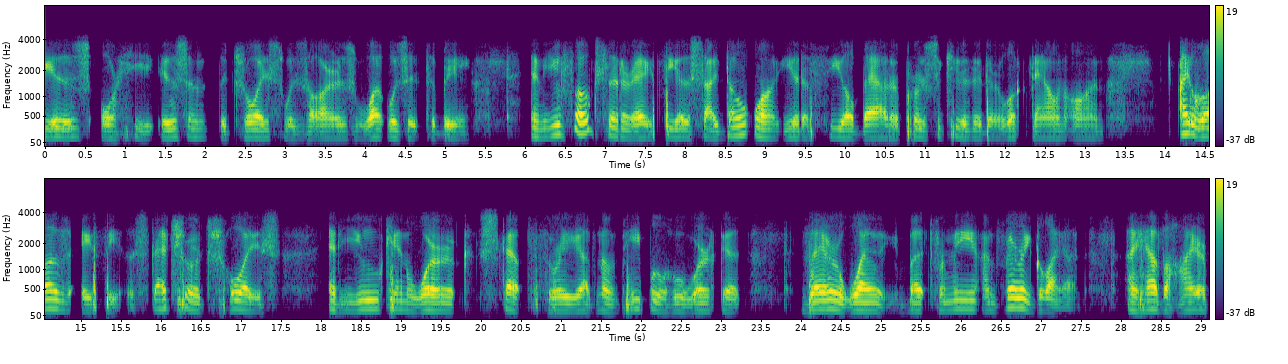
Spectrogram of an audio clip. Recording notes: 100 Pounders Phone Meeting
